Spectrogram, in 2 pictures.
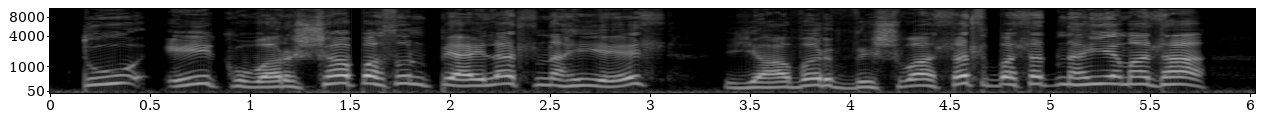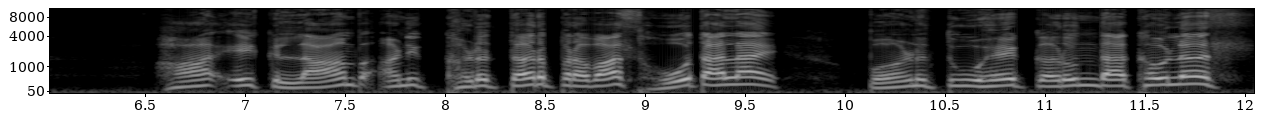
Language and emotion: Marathi, surprised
